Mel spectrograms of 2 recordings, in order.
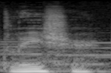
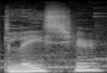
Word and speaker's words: glacier: How many times have I said Great Glacier? Alright, so 14 minutes in the video, apparently I have mispronounced glacier. It's not glacier, but glacier.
